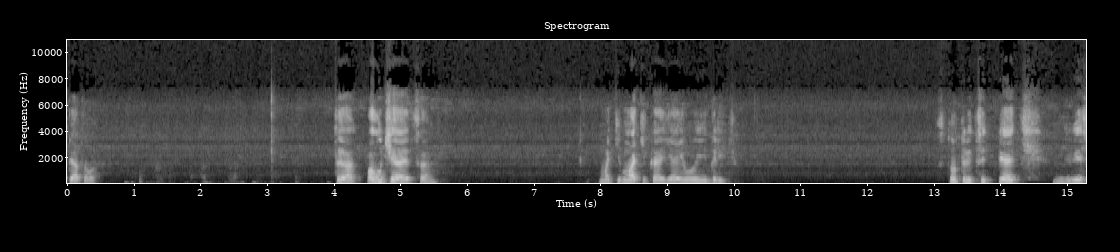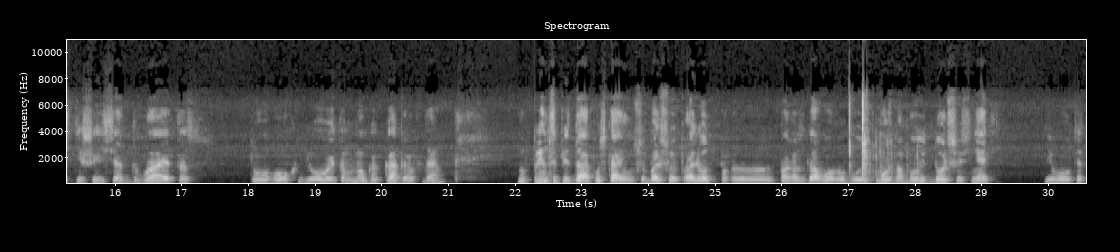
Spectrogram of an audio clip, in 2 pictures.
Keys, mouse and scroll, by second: 29.4-30.5 drag.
